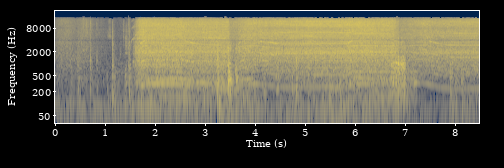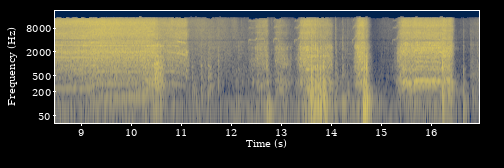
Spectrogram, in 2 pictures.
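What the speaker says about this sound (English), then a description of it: "All the noise is the screwdriver had the clutch on it." Power screwdriver driving screws while installing 12v outlets in an Aliner camper, its whine ratcheting as the clutch slips, in long runs and then short bursts, close and loud.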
